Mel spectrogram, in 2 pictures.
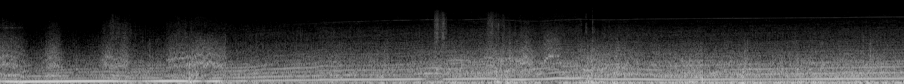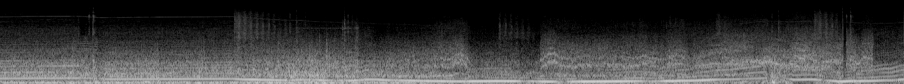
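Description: Tyres squeal as the car slides through corners.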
